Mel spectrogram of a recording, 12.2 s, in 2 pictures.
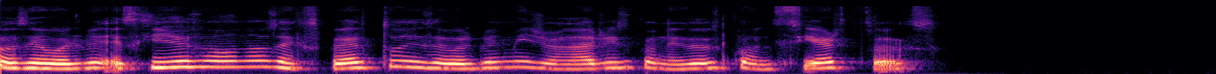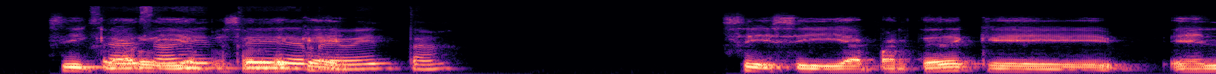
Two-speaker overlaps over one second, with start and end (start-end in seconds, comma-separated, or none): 6.5-7.9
